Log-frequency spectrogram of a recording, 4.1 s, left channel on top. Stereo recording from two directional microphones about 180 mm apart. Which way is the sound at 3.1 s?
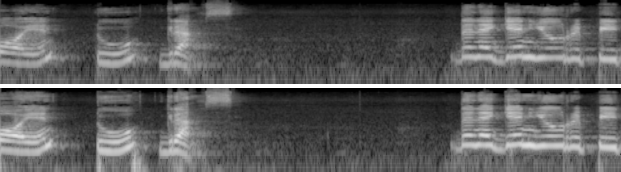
55° right (ahead or behind).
